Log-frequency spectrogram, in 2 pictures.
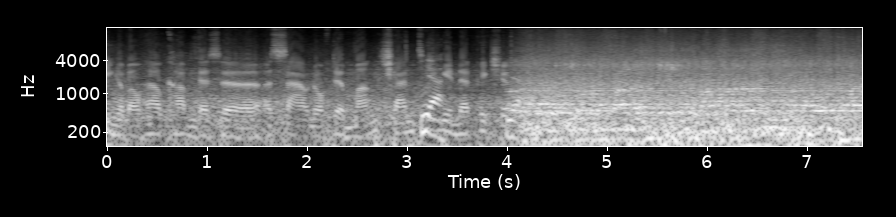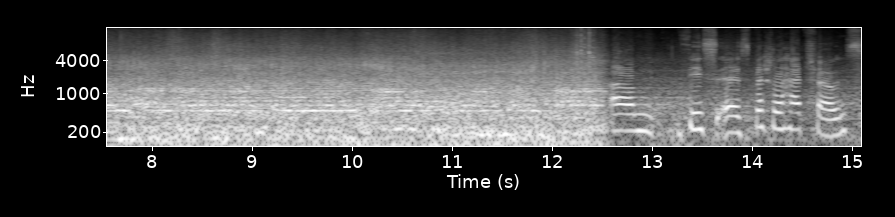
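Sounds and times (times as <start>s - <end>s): dense electrical buzz: 0.0s - 14.8s.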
